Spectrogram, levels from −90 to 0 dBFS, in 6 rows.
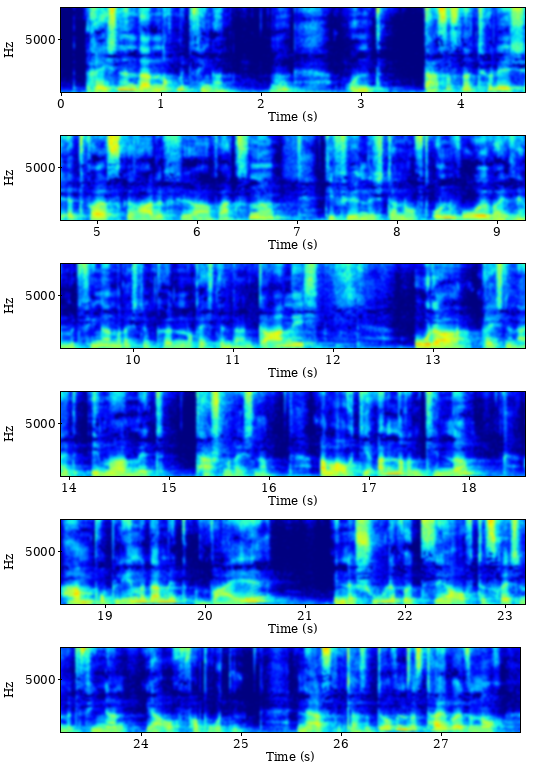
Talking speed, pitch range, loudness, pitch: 145 wpm, 180-235 Hz, -33 LUFS, 200 Hz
